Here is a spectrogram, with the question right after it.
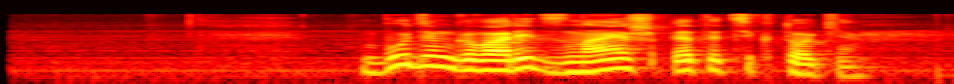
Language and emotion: Russian, neutral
